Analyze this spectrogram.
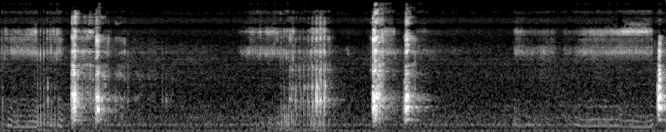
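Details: Bulldog, likely Mildred, the mate of Clyde the Bulldog, giving sharp, short snorting bursts, two close together near the start and several more spaced a few seconds apart, with quiet breathing between them.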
